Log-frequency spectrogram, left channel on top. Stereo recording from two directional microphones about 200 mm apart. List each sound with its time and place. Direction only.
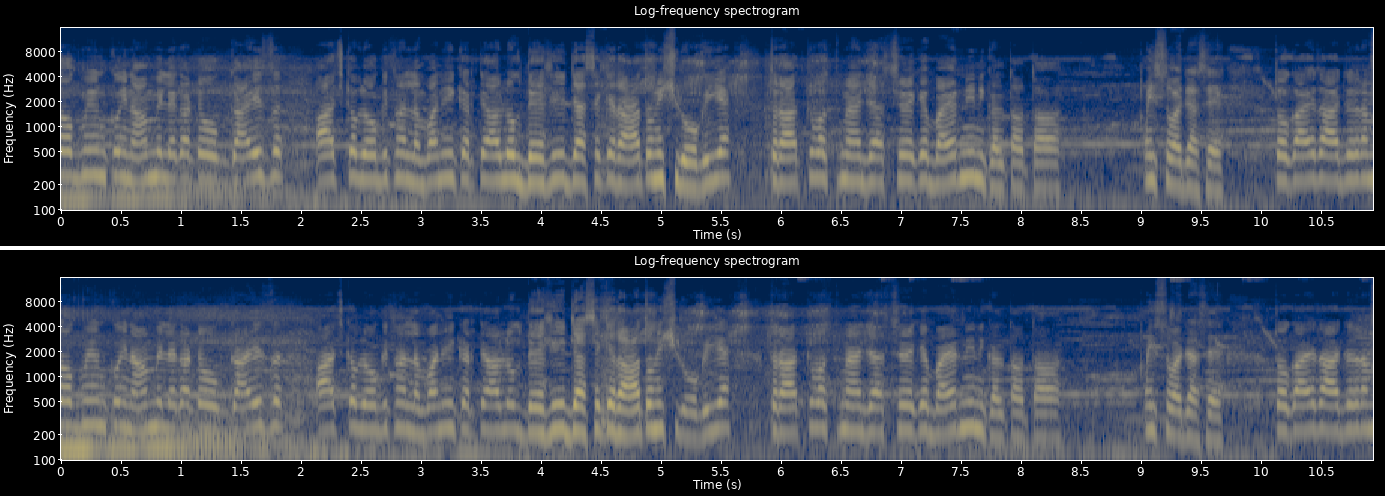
0.0 s speech: 10° left (ahead or behind)
3.9 s speech: centre (ahead or behind)
5.0 s speech: 35° left (ahead or behind)
5.3 s speech: 10° left (ahead or behind)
